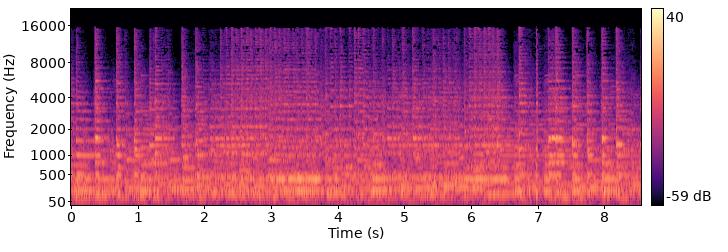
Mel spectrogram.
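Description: Three acoustic guitars playing an instrumental interlude together, plucked strums and chords under a quick picked melody line, with no singing.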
